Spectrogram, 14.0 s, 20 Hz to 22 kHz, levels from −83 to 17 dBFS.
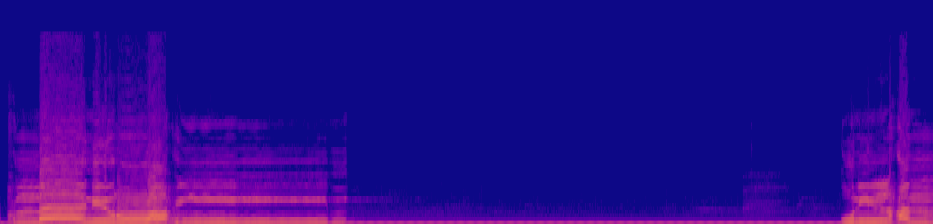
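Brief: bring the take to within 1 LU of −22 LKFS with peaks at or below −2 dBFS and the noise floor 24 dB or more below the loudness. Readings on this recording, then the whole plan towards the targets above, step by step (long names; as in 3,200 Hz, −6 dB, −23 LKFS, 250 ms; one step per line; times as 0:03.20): crackle rate 21 per second; mains hum 60 Hz; hum harmonics up to 360 Hz; level of the hum −39 dBFS; integrated loudness −26.5 LKFS; sample peak −15.0 dBFS; target loudness −22.0 LKFS
→ click removal
hum removal 60 Hz, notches 6
level +4.5 dB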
